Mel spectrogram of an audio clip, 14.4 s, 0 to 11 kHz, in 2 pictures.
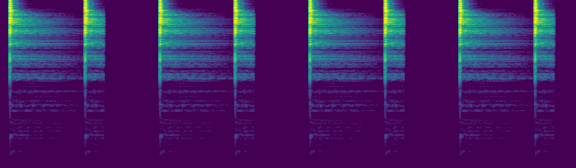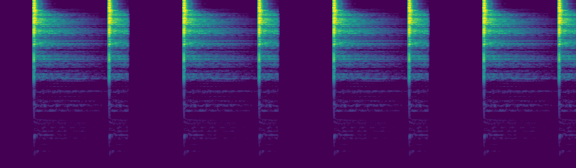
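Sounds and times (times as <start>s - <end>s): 
ride cymbal in big room house style: 0.1s - 1.3s, 2.0s - 3.2s, 3.9s - 5.1s, 5.8s - 7.0s, 7.6s - 8.8s, 9.5s - 10.7s, 11.4s - 12.6s, 13.2s - 14.4s.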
